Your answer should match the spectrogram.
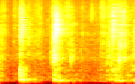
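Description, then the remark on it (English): Two sharp wooden knocks land about half a second apart as two legs fall off a wooden chair being taken apart, followed by softer rustling and handling noise. “Taking apart the now chair. Now two of the legs fall off.”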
